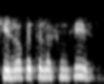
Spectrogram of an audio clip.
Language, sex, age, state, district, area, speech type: Odia, female, 30-45, Odisha, Boudh, rural, conversation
